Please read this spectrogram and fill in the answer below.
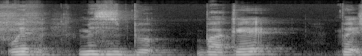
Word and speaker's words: Bucket: Bucket, but she pronounces it as bouquet because she wants to be fancy, but she's not.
